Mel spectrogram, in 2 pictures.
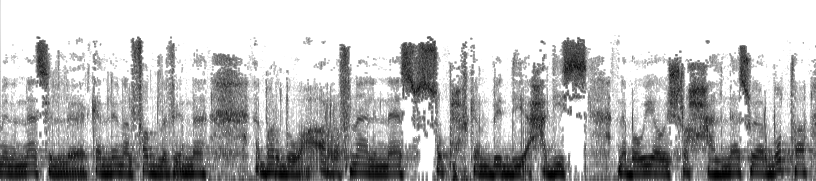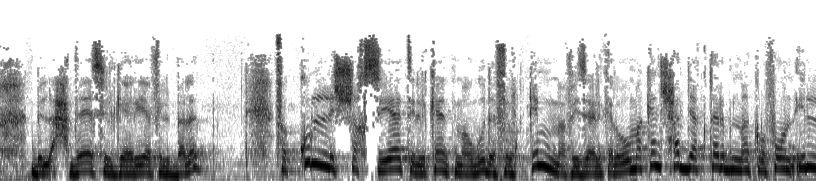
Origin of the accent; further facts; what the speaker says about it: Mansoura, Dakahlia, Egypt; بحن طبعا الى المنشأ اللي نشأت فيه، منصورة مثلا، بلدنا يعني على النيل، جميلة جدا ولها شكل معين وفي مواطن جمالية متعددة جدا، برضو بحن وبسافر لها.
